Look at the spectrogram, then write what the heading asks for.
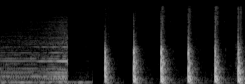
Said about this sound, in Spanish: Y al llegar a la casa de la abuelita, llamó a la puerta.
